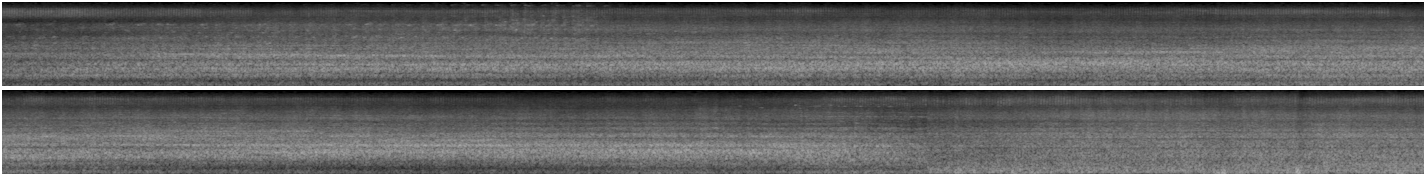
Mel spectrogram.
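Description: Freight train hauled by an electric locomotive running past, its wagons giving a steady rolling rumble and rattle on the rails. Near the end the level dips briefly and the sound turns deeper as a train of tank wagons passes.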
